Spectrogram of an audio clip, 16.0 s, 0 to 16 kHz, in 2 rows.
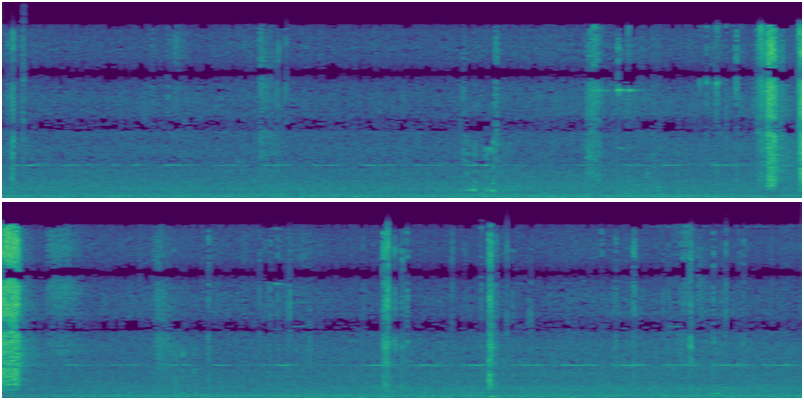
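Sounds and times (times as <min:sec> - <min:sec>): rapidly pulsing high beep: 0:00.1 - 0:07.5
workshop background noise: 0:04.9 - 0:15.8.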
